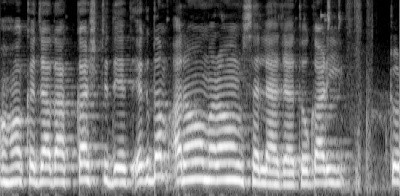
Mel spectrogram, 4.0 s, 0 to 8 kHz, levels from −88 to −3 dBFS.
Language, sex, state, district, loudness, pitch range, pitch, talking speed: Maithili, female, Bihar, Purnia, -10 LUFS, 210-250 Hz, 230 Hz, 210 wpm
